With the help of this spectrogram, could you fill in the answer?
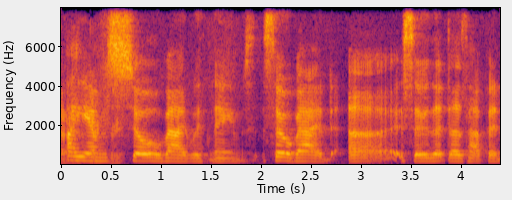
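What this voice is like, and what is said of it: American accent. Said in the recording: “being both American and female. Like I probably stand out ... because of my accent.”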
